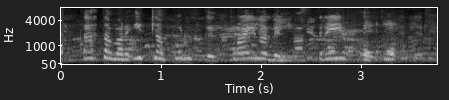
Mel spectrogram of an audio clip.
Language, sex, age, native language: Icelandic, female, 13, Icelandic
